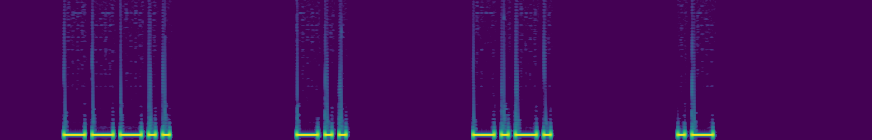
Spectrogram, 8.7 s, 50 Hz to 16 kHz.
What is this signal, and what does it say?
Morse code, heard as a keyed tone, about 17 wpm, spaced as for 6 wpm, 700 Hz. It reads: 8DCA
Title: USA Call Signs - 6 Characters - 6x Character Spacing - 17wpm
